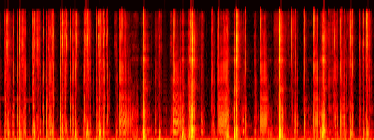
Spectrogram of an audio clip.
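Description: A metal pick tool scratches and scrapes a solid pink plaster dig block with small embedded fossil pieces, sitting in a clear plastic tray and held down by a hand with long nails. Quick, irregular gritty scrapes and sharp clicks come in rapid bursts over a steady low hum.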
